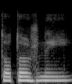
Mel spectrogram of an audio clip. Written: totožný

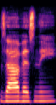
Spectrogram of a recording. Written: záväzný

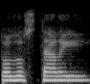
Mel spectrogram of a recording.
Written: pozostalý

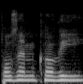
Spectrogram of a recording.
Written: pozemkový

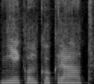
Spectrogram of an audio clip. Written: niekoľkokrát

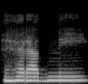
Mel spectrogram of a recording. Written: hradný

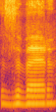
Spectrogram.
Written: zver

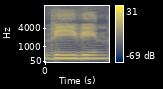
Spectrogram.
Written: vývin

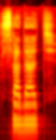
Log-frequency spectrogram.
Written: sadať

